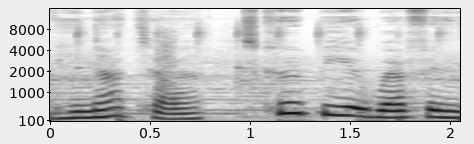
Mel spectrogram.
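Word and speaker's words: 日向: translates to facing towards the two kanjis can also mean sunny place or in the sun when used in normal speech rather than a saram name in which case they can be pronounced in hinata this could be a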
